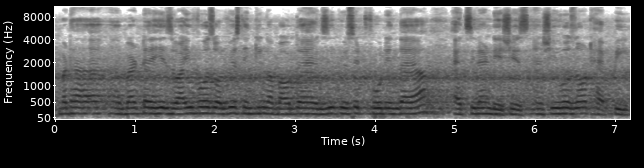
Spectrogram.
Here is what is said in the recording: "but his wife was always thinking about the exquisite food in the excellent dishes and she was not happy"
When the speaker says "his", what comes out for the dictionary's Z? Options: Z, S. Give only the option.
Z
